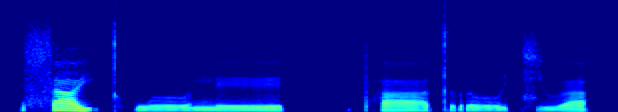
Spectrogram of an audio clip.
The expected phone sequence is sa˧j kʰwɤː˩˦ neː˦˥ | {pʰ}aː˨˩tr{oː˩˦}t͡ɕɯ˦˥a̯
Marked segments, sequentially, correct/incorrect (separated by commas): correct, incorrect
